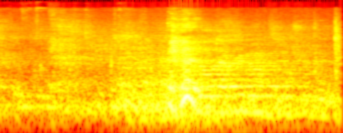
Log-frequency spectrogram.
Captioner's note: audience laughs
